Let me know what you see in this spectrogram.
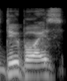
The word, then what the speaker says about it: Dubois: It's Dubois is how you say it in Wyoming.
